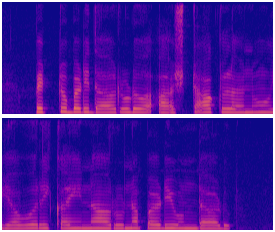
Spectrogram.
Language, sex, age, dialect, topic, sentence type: Telugu, female, 18-24, Southern, banking, statement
